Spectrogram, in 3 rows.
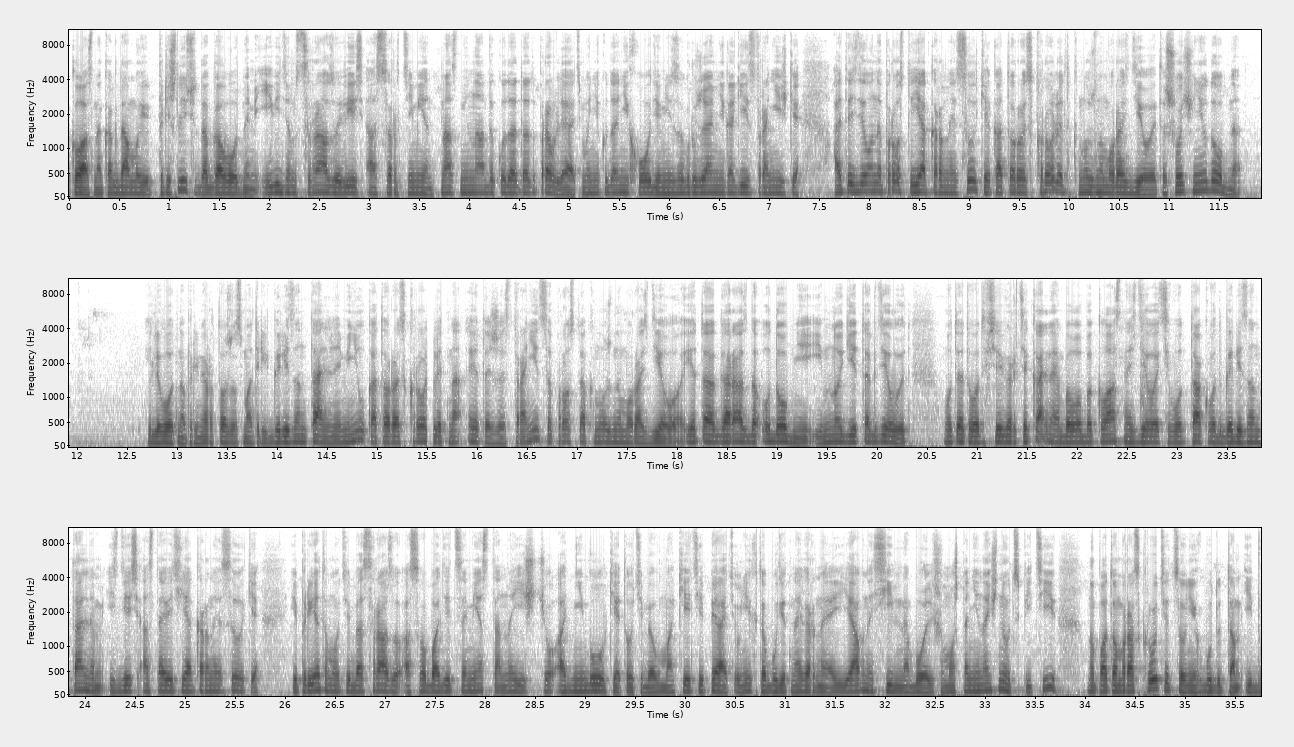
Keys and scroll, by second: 21.0 super+z.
